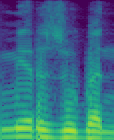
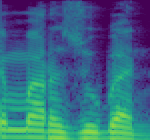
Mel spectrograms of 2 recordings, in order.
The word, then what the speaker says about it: Marzuban: Nah, kalau ada para pendekar, para jawara kerajaan yang lewat, itu masyarakatnya sujud kepada Mirzuban tadi. Di sini bacanya Marzuban ya.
